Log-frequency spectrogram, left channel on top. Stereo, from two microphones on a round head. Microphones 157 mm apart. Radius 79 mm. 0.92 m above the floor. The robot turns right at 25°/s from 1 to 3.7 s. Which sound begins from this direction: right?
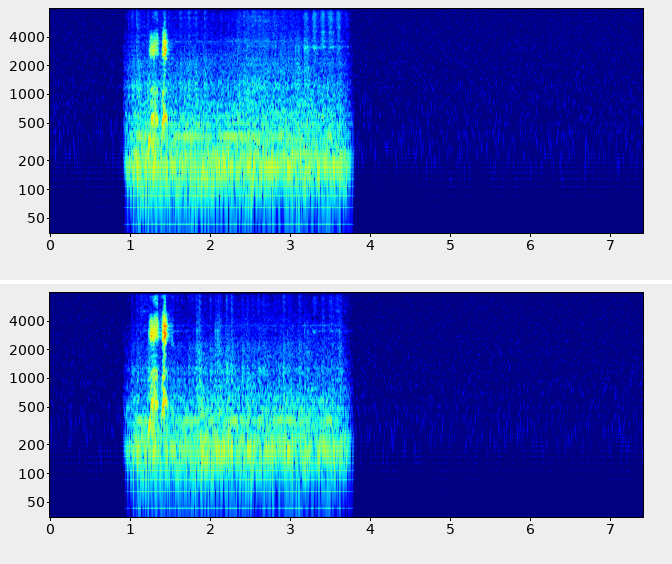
Laughter, at 1.2 s.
